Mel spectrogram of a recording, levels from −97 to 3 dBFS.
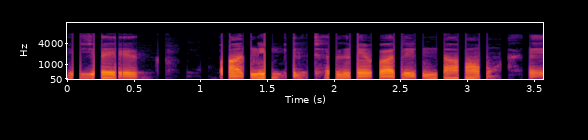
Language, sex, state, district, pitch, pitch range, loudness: Hindi, male, Uttar Pradesh, Hamirpur, 105 Hz, 105-115 Hz, -30 LUFS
